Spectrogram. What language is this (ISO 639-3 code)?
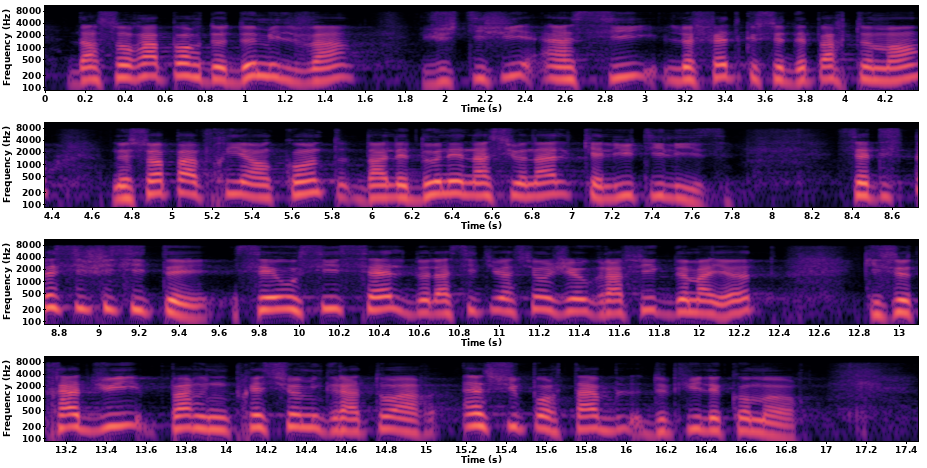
fra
